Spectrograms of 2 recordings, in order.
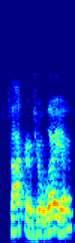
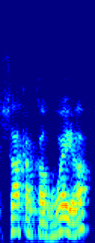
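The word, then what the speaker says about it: Sakakawea: North Dakota we have Saka joa that's how I pronounce it they they say Saka CA then we have William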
